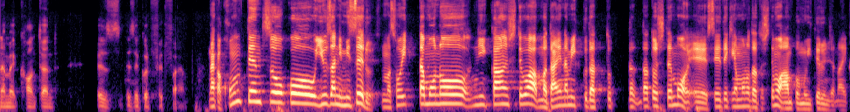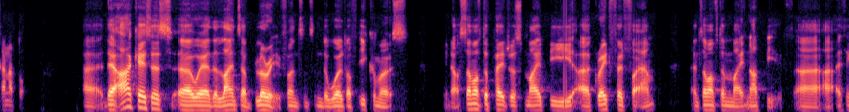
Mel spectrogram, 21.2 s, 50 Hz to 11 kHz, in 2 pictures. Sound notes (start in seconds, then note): 7.3 speaking japanese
